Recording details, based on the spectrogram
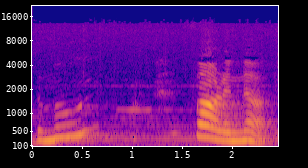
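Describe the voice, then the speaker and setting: A woman's voice: high voice, expressive, slow pace. An actress playing a weary but loving woman of the house in a 1950s radio drama, speaking emphatically. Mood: gentle, dismissive. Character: weary, loving wife and mother, exasperated. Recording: dull 1950s radio recording, music behind.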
